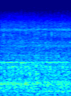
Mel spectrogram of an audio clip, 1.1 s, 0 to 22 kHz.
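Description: A 2010 Mercedes-Benz W221 S500L with a naturally aspirated engine and 190,000 km idles steadily, giving a continuous even hum with no talk over it.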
